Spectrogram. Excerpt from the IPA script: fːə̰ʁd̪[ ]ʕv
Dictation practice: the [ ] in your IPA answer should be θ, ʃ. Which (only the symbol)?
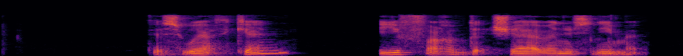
ʃ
